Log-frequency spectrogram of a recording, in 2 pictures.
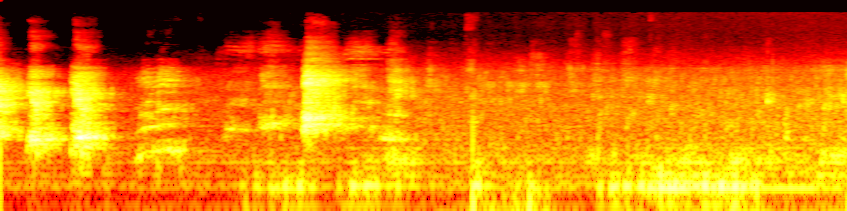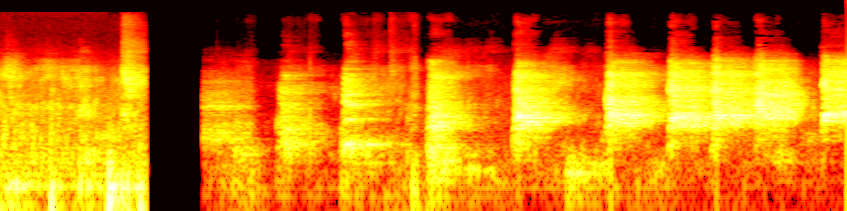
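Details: Two dogs, a Doberman and a pug, playing: a busy run of short yips and barks, roughly one per second, with a noisy scuffling stretch in the middle before the rapid calls resume.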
